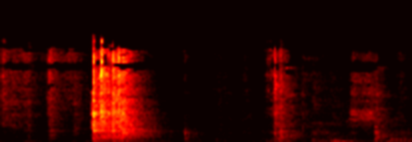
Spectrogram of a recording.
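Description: Hard plastic doorbell mounting parts clattering against the cardboard box as a plastic bracket is lifted out: one sharp clack about half a second in, then two lighter knocks.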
